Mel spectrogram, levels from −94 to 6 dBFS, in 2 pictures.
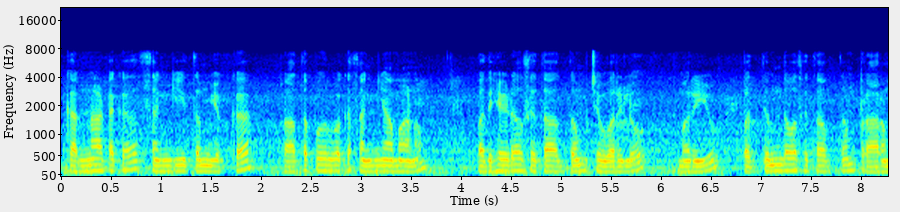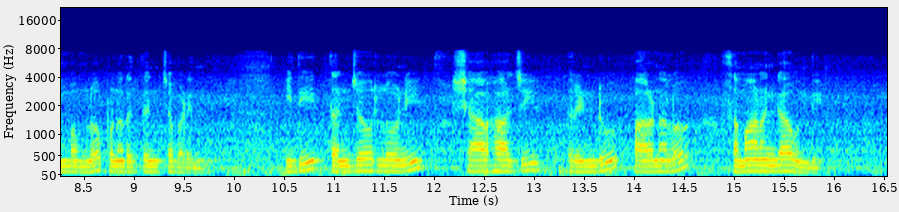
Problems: constant background noise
